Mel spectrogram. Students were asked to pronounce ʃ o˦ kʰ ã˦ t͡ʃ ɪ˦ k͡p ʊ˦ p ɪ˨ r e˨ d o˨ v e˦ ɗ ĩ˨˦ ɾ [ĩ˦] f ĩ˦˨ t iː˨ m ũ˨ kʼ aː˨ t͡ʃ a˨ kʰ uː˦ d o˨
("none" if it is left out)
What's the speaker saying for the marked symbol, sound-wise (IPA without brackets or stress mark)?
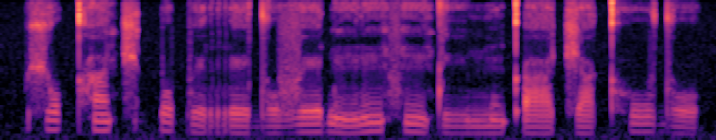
ĩ˦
